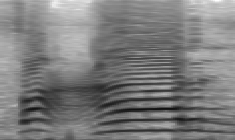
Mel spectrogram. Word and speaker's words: فعال: آواز، ذو العرش المجید، فعال لما یرید، یہ تلفظ بھی اس کا عین کا خاص کر جو ہے وہ درست کیجئے گا۔ بعض لوگ بالکل بھی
